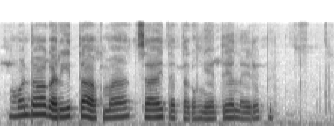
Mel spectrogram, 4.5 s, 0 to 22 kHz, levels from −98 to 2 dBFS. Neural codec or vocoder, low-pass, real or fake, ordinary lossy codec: codec, 24 kHz, 6 kbps, HILCodec; none; fake; none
